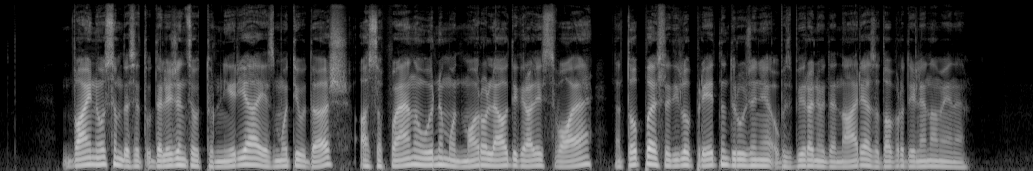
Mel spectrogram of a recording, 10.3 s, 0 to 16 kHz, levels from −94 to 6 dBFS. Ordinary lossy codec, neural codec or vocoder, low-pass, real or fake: none; none; 14.4 kHz; real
